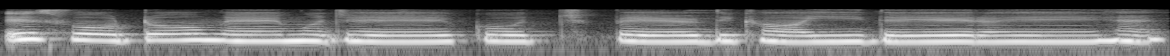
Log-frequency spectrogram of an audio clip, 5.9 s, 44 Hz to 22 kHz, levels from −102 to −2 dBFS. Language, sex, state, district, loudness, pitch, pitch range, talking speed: Hindi, female, Madhya Pradesh, Umaria, -15 LUFS, 225 Hz, 220-240 Hz, 100 wpm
